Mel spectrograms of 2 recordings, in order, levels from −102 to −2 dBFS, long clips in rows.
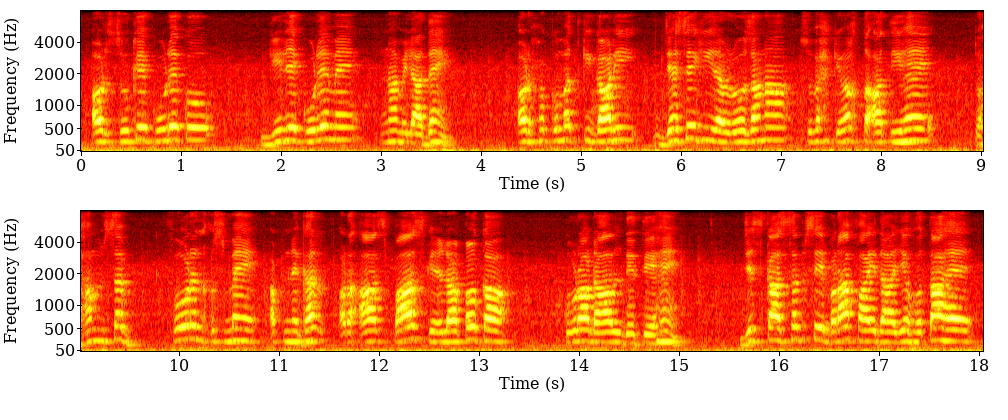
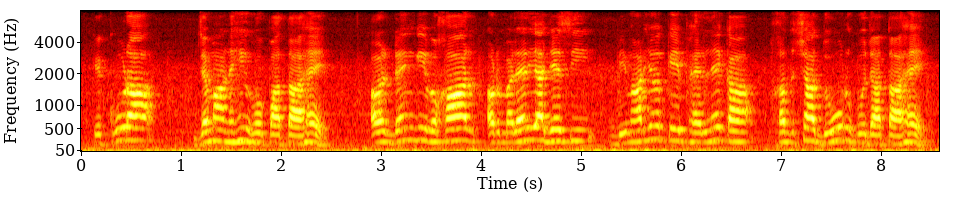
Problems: constant background noise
